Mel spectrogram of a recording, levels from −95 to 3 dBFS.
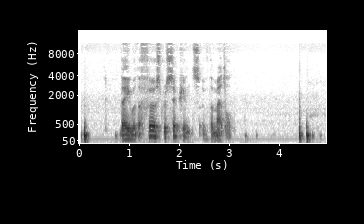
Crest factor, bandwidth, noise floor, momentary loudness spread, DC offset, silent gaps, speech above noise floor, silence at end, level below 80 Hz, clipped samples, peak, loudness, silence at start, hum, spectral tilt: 20 dB; 11.5 kHz; -66 dBFS; 14 LU; under 0.1%; none; 40 dB; 0.25 s; -44 dBFS; under 0.1%; -8 dBFS; -26 LUFS; 0.05 s; none; -6.5 dB/octave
